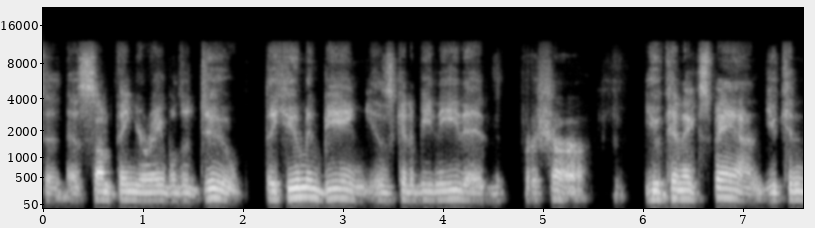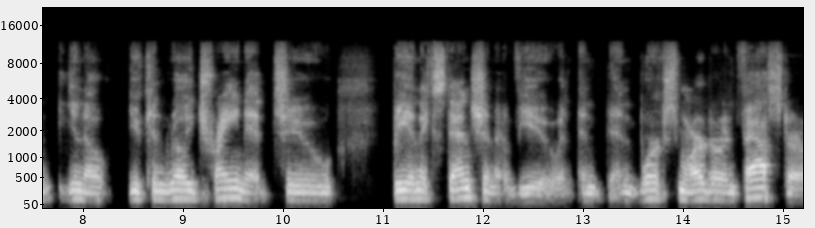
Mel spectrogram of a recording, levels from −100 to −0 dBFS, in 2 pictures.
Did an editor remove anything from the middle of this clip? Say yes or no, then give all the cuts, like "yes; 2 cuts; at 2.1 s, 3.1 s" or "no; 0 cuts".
no; 0 cuts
